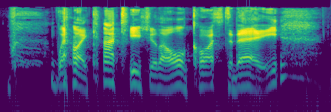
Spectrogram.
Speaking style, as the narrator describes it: laughed Alder

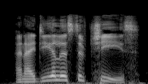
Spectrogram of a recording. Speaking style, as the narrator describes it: cried Gerald

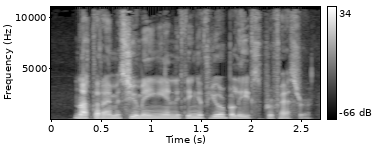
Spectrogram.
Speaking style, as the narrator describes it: added Gordon quickly

